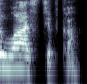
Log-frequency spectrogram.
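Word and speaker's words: Ластівка: Lastivka. The first one, the emphasis on the first one, lastivka.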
